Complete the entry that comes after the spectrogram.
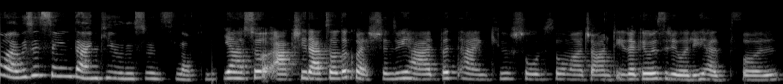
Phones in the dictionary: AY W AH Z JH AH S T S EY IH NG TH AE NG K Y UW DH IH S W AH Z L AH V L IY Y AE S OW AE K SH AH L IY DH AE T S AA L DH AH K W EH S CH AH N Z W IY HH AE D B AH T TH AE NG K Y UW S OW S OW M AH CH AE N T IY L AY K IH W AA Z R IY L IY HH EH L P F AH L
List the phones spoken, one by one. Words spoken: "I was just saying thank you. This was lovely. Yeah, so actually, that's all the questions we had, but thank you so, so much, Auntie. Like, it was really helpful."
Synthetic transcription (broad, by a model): AY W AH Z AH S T S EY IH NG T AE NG K Y UW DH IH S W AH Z L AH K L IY Y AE S OW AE K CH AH L IY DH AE T S AA L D AH K W EH S CH AH N Z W IY HH AE D B AH T T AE NG K Y UW S OW S OW M AH CH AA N T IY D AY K IH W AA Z R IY L IY HH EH L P F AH L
